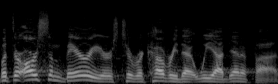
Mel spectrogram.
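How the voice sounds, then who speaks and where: With a slight Kentucky accent, the speaker rushes along at a very fast pace, using lively intonation. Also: man. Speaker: conference speaker, nonprofit director. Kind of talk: conference plenary talk. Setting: stage with audience.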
